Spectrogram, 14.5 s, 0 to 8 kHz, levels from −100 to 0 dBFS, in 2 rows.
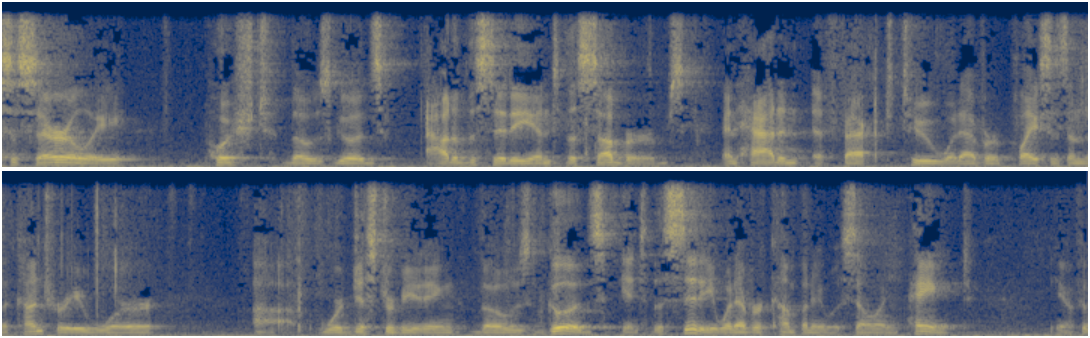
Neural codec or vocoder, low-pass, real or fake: none; 7.2 kHz; real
